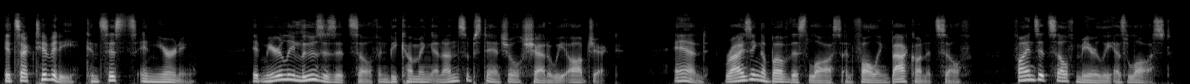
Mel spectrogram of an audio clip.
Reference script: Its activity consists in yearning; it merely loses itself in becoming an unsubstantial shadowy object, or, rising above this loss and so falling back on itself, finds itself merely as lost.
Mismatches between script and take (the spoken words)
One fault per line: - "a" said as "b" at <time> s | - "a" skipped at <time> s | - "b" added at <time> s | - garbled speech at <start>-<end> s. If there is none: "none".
- "or" said as "and" at 6.7 s
- "so" skipped at 8.5 s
